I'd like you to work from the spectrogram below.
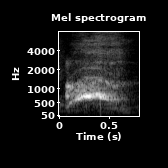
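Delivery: loud, high shout breaking into laughter; laughing shout. Real, not acted. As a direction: yell it while cracking up. Friends react, laughing.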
